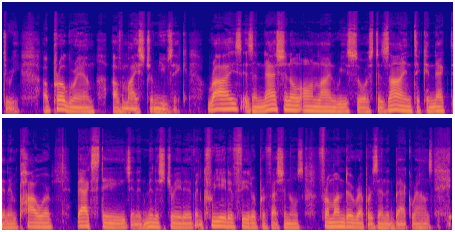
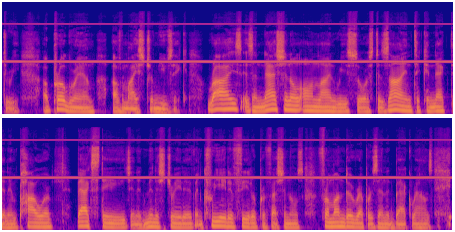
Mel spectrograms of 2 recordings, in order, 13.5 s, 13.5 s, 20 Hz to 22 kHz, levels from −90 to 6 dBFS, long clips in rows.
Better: first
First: none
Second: high-pitched whine; loud; throughout; 3 kHz, 9 dB below the speech

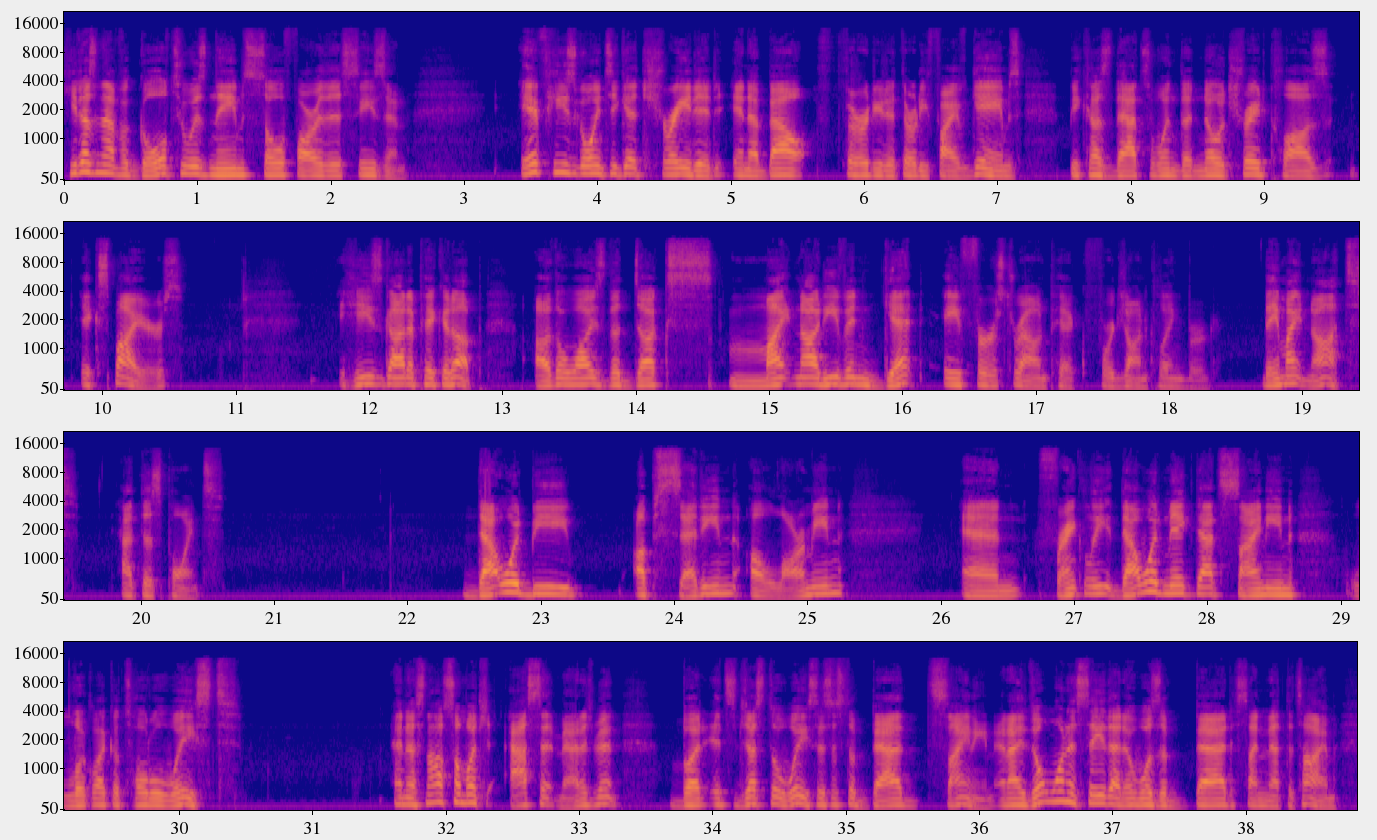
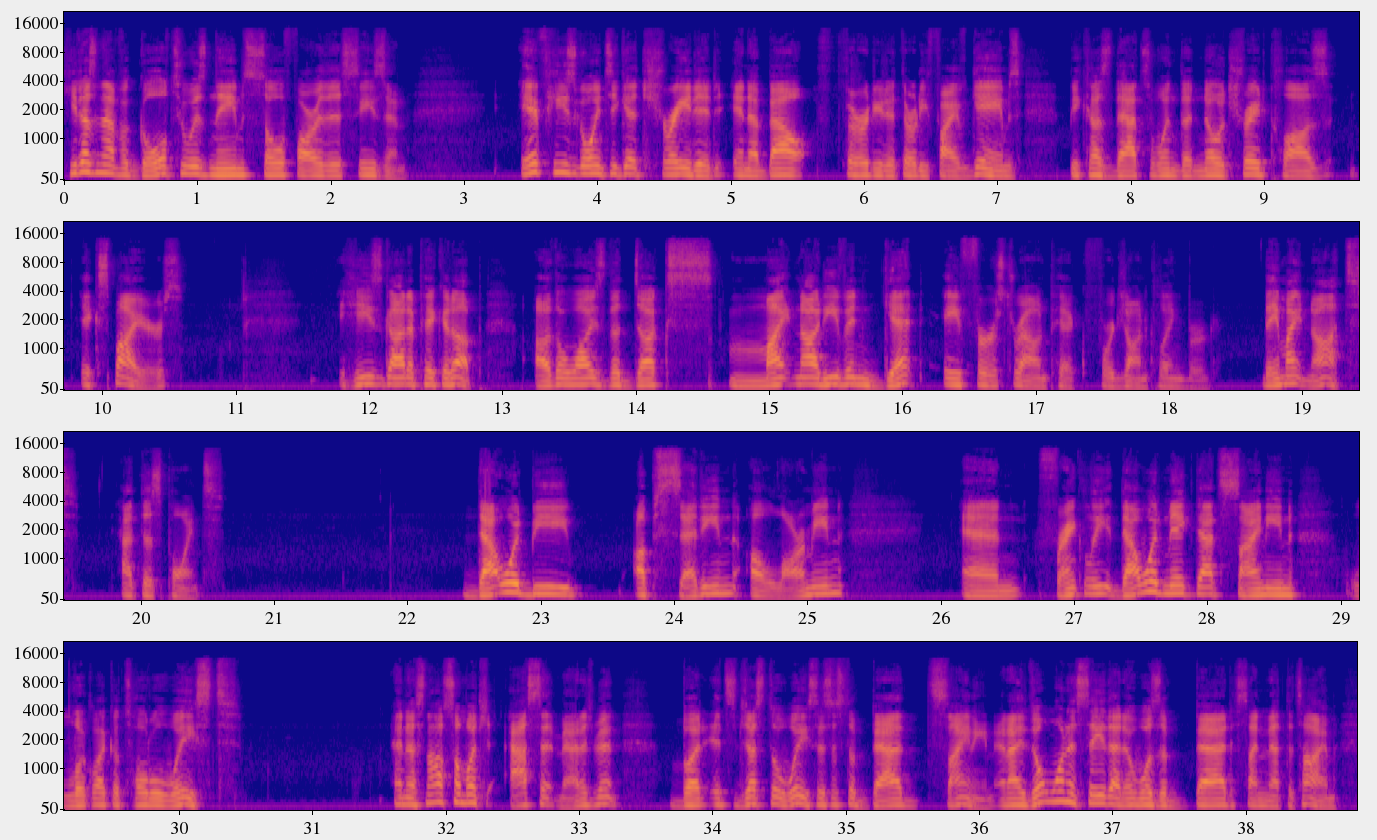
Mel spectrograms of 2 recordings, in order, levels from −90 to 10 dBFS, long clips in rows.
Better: neither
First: none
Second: none

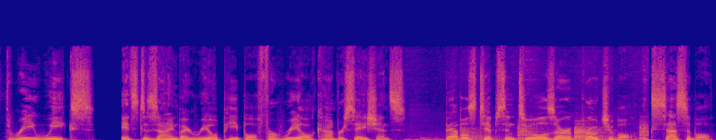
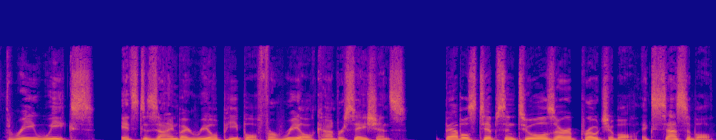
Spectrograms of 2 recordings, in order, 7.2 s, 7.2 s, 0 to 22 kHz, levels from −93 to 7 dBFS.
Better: second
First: footsteps; noticeable; from 4 to 6.5 s; peak 5 dB below the speech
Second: none

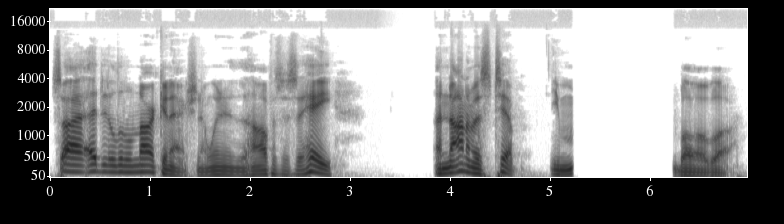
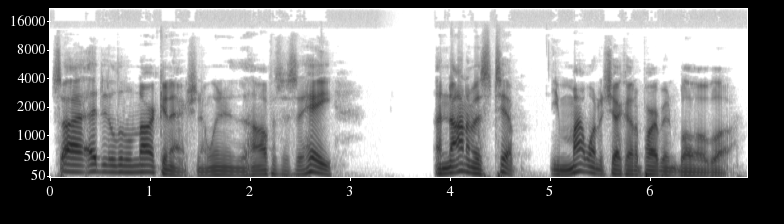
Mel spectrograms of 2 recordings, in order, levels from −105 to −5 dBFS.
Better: second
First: audio cutting out; at 5 s for 1 s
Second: none

